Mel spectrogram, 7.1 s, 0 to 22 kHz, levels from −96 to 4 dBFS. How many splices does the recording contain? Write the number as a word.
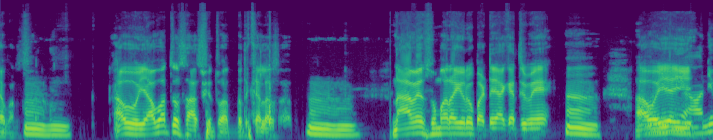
one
